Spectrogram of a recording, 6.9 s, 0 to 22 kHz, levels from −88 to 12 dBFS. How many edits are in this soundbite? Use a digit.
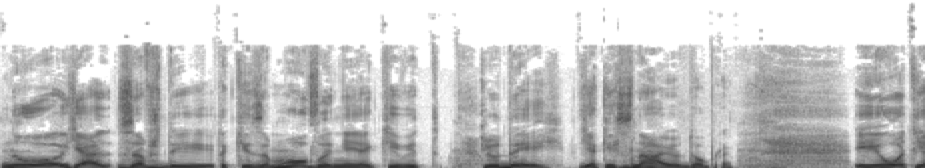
3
